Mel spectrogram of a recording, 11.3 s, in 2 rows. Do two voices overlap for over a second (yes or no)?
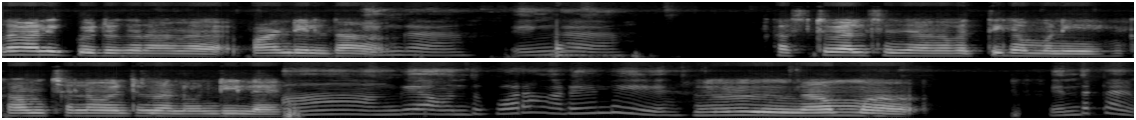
no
